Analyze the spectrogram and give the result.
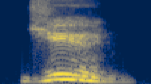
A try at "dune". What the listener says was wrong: Dune with a D.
